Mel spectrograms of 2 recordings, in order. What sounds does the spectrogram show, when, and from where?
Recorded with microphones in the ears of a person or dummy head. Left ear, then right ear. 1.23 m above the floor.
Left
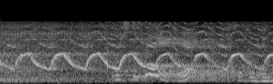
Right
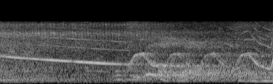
1.1 s a woman speaking: 45° left (ahead or behind), 1.7 m; by 2.8 s 60° left (ahead or behind), 1.1 m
